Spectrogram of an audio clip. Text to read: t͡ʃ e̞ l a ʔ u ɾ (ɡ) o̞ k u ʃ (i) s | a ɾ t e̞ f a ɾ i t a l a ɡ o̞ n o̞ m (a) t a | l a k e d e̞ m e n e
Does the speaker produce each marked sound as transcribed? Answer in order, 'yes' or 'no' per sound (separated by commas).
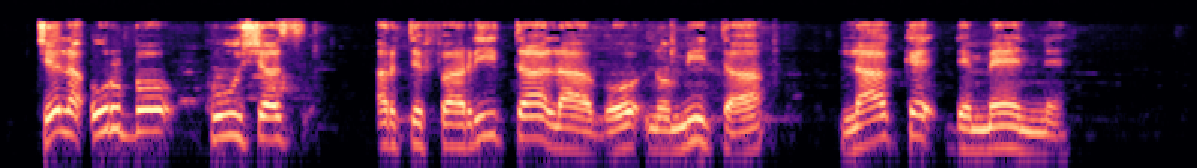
no, no, no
